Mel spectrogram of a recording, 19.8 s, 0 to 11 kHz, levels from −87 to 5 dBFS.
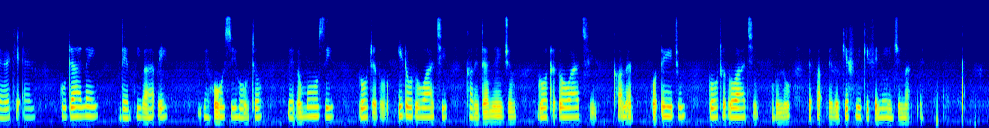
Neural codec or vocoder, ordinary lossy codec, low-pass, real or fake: codec, 16 kHz, 0.9 kbps, LongCat-Audio-Codec; MP3, 48 kbps; 7.2 kHz; fake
